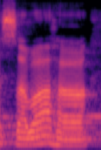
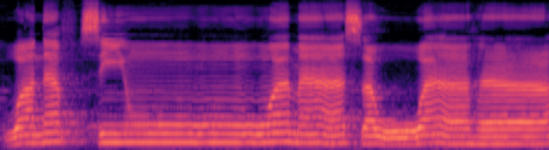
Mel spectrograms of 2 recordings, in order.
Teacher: اس حرف کو بعض مسلمان پڑھ دیتے ہیں سواہا، یہ بالکل غلط ہے۔ سین کو واو مشدد کے ساتھ ملائیں گے، واو کے اوپر کھڑا زبر ہے، واو کو ایک کلمہ مقدار لمبا کریں گے اور پڑھیں گے سواہا، مکمل ہے، توجہ کے ساتھ سنیے، وَنَفْسٍ وَمَا سَوَّاهَا۔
